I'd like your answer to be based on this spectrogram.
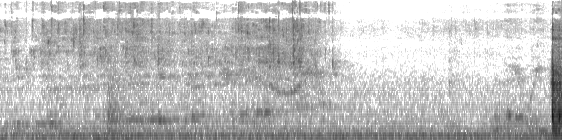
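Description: Spring water pours from a bottle over a kitchen sink while making fresh lemonade, a soft steady trickle and splash at close range, fairly quiet against faint room noise.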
